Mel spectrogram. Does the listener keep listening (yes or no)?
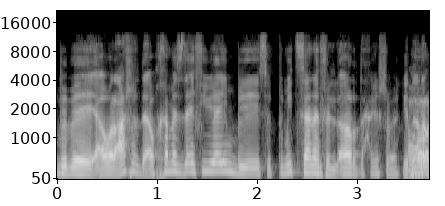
no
